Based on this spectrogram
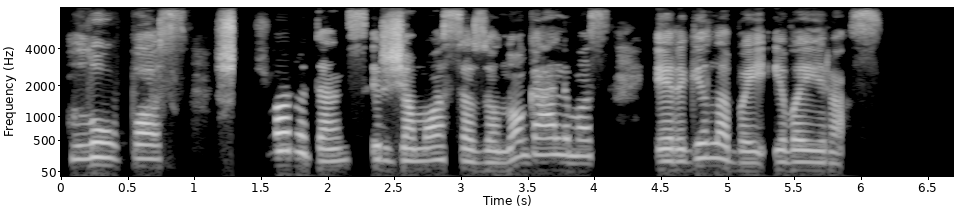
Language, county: Lithuanian, Šiauliai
